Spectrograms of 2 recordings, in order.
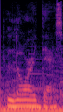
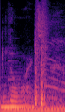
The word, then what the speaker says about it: Lourdes: So the correct pronunciation is not Lourdes, but instead Lourdes.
